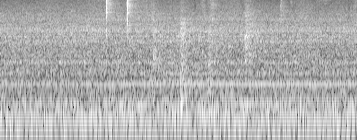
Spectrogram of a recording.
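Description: A steady low mechanical hum with a faint constant tone, with a few faint clicks in the first half.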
